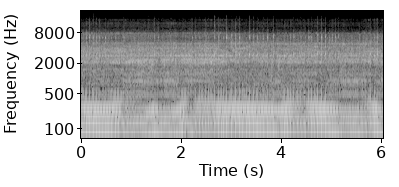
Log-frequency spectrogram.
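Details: Husqvarna 268 chainsaw, after repair work for a complaint that it stalls once warm and won't restart (air intake checked, a part replaced), holds a steady, strong buzz through the cut without bogging or dying; engine pulls cleanly under load.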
